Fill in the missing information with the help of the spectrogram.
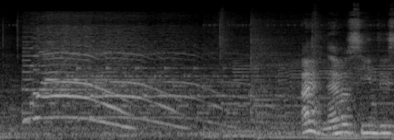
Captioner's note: wow sound effect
